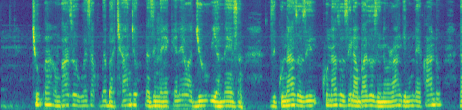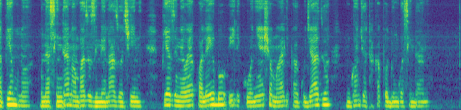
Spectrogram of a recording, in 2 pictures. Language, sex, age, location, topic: Swahili, male, 18-24, Kisii, health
